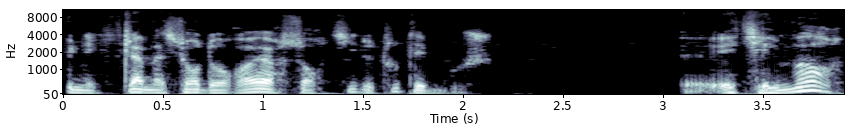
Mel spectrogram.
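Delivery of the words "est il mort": out of breath, panting, gasping. The president asks about a man stabbed in the street, panting. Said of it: "haleta le président".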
